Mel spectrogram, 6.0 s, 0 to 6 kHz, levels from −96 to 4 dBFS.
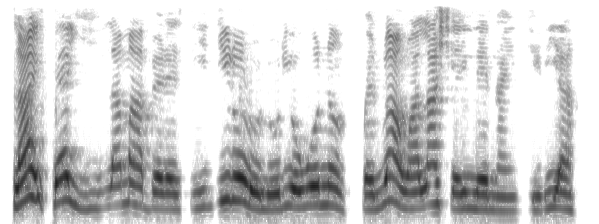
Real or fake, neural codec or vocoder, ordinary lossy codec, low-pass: real; none; MP3, 48 kbps; 5.4 kHz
